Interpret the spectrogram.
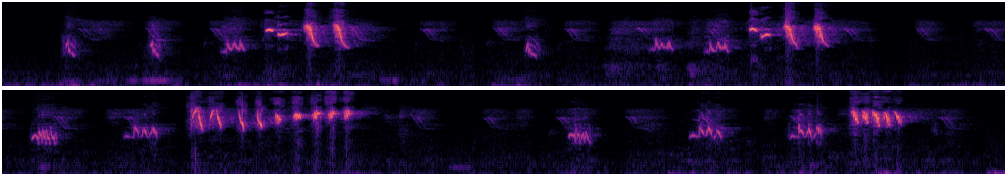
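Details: Javan bush lark, subspecies parva, pouring out a varied song of quick high trills, sharp chips and short descending notes, repeated in uneven bursts, intended to draw other larks into singing.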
